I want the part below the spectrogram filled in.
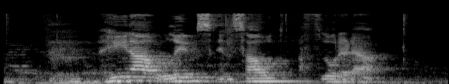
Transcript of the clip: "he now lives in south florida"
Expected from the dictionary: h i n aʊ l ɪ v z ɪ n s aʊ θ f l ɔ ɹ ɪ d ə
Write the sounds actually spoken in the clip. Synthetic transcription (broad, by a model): h i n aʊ l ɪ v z ɪ n s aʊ t f l ɔ ɹ ɪ d ə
